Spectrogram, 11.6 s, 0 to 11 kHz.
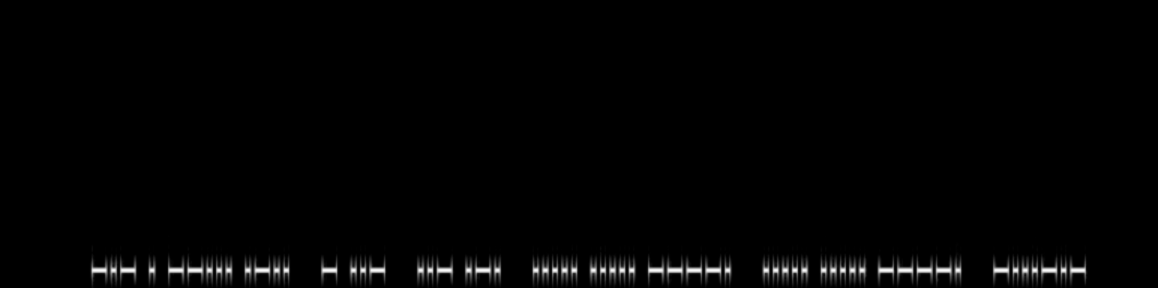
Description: Morse code, heard as a keyed tone, about 25 wpm, 700 Hz. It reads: KE7L TU UR 559 559 <BK>
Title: SOTA QSO Practice 25wpm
